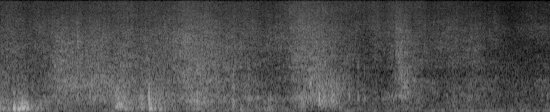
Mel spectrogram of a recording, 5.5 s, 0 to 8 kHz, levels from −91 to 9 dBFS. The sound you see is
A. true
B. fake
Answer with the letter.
B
